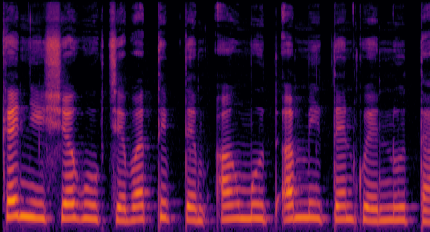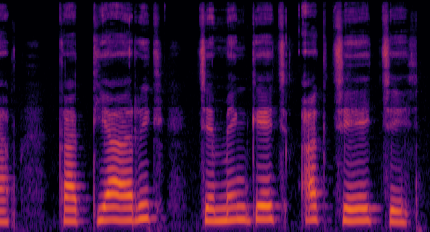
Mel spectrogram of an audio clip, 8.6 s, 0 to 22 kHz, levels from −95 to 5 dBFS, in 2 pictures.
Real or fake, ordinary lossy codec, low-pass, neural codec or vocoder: real; none; none; none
